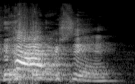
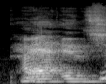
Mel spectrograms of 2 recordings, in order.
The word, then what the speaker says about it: Pattinson: He's saying it wrong. It's Patterson. – Pattinson.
